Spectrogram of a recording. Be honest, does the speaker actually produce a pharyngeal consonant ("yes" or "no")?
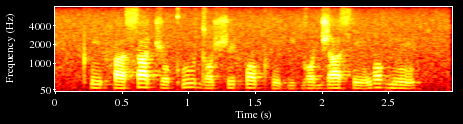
no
